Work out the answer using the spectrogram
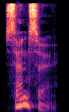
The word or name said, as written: censor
